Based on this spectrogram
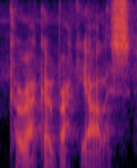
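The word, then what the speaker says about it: coracobrachialis: it like that because it's called coraco brachialis which is potentially a wordy name but you break the word down it's coracoid process onto the brachi or the arm so what do we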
